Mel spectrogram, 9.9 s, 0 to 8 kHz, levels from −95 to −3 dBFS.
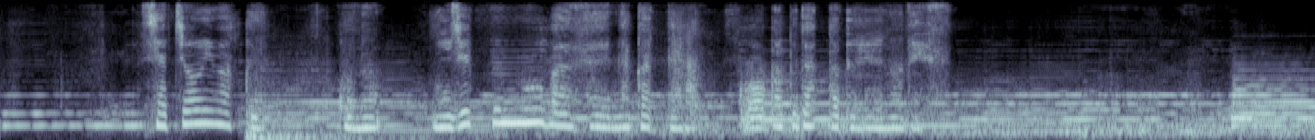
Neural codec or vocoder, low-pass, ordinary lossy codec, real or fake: codec, 44.1 kHz, 3.4 kbps, Pupu-Codec; 7.2 kHz; none; fake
